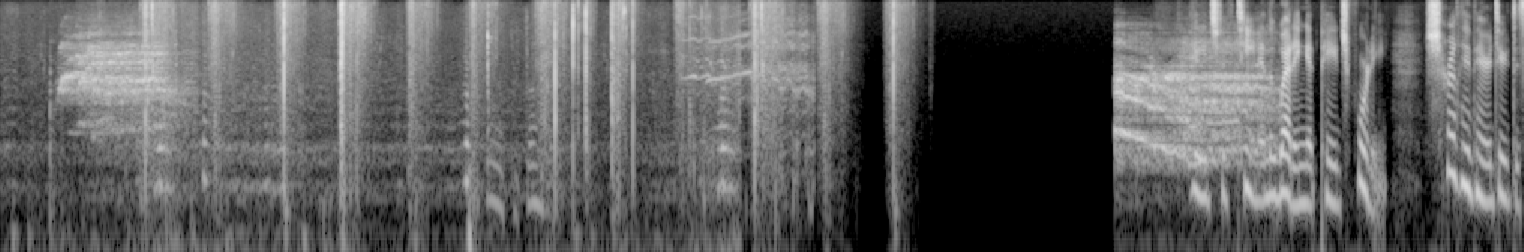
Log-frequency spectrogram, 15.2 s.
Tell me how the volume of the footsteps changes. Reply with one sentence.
The volume of the footsteps goes up, then down.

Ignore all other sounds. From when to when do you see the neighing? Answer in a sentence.
You can hear the neighing from 0.6 to 2.0 s, from 6.8 to 8.2 s and from 11.1 to 12.8 s.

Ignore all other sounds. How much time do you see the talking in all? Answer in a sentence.
The talking can be heard for 3 seconds in total.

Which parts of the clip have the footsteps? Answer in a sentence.
The footsteps can be heard from 1.4 to 9.1 s.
